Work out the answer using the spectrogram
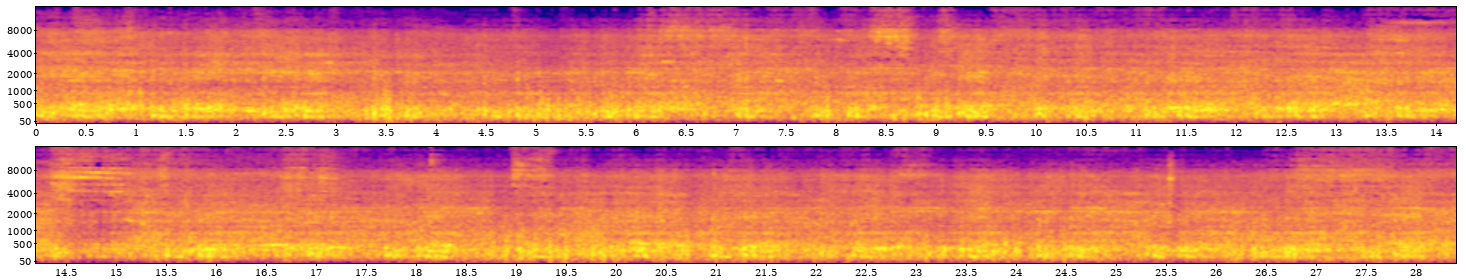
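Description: Freight train wagons rolling steadily past on the rails, a continuous loud rumble of wheels and couplings, with brief high wheel squeals now and then.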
